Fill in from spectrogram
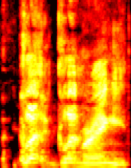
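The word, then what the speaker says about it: Glenmorangie: Glen Morangi too. It's you got to get the word orange in there. It's Glen Morangi or Morangi.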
